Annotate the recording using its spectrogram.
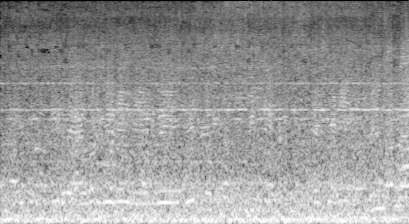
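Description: Indian Railways diesel locomotive running at a standstill, a loud, steady engine noise, with people's voices faintly over it.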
